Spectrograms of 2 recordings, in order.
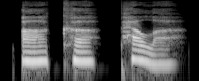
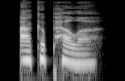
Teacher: In US, stress pel. In UK, stress ac.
